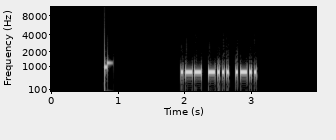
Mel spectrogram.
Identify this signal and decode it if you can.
Morse code, heard as a keyed tone, about 35 wpm, 700 Hz. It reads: WBL
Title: USA Call Sign Postfixes - 3 Letters 35wpm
